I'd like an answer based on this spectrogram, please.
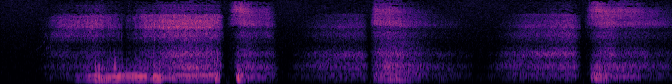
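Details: Sleeping dog breathing noisily, a run of about five wheezy, snoring breaths roughly every second, the first carrying a low buzzing rattle, the rest airy and hissing.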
